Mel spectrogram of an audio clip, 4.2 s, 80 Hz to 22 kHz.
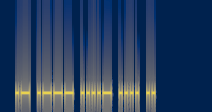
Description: Morse code, heard as a keyed tone, about 22 wpm, 700 Hz. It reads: AJ4HI
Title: USA Call Signs - 5 Characters - Repeated 3x - 22wpm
